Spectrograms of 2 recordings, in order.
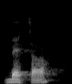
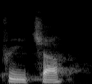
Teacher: we often replace that ER sound, that ER pronunciation with a A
